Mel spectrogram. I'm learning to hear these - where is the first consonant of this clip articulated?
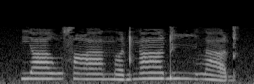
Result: palate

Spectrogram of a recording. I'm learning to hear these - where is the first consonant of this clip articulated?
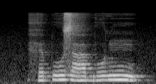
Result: throat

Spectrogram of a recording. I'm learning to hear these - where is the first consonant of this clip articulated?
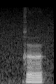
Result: velum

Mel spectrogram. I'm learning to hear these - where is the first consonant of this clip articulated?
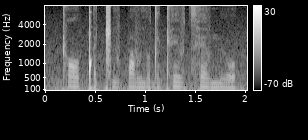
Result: retroflex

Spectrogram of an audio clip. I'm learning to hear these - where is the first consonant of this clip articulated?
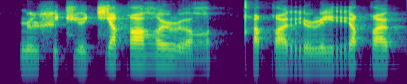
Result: retroflex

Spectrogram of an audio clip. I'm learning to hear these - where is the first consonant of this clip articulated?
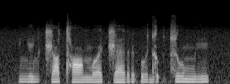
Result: palate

